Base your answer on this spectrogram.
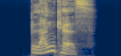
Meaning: strong/mixed nominative/accusative neuter singular of blank
- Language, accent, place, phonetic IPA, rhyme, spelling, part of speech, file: German, Germany, Berlin, [ˈblaŋkəs], -aŋkəs, blankes, adjective, De-blankes.ogg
